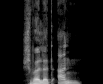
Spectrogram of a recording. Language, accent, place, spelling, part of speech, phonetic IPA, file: German, Germany, Berlin, schwöllet an, verb, [ˌʃvœlət ˈan], De-schwöllet an.ogg
- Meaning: second-person plural subjunctive I of anschwellen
